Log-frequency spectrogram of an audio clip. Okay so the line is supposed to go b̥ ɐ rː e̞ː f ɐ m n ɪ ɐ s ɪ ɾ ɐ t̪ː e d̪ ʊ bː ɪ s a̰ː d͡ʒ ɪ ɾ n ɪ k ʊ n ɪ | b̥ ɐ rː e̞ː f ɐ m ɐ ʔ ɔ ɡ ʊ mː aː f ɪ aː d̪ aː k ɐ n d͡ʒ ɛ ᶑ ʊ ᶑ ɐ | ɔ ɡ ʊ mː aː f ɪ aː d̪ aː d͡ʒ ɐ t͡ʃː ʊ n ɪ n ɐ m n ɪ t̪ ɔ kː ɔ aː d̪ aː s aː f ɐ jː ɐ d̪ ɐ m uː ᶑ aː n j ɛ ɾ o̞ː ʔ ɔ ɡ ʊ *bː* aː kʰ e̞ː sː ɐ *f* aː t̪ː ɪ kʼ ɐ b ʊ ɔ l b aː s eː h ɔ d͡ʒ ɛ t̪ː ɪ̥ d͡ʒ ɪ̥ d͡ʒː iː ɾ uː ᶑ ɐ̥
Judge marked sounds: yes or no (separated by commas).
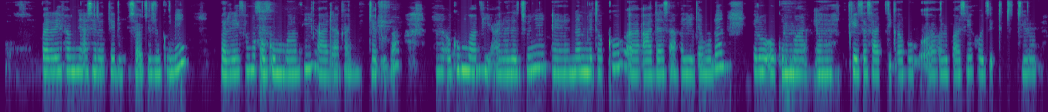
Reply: no, no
